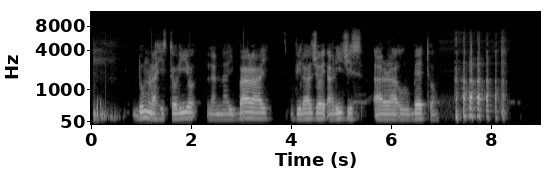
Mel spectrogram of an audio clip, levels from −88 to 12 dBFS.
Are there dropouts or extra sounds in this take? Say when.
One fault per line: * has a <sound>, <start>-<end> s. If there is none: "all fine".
* has a laugh, 7.3-8.3 s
